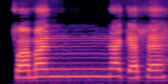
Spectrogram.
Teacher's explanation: फमन नकस, स देखें, स नहीं बोलेंगे, स बोले तो सीन हो जाएगा। स का मखरज ध्यान में रखें, जबान सामने के दांतों को लगेंगी जाकर, तब स अदा होगा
